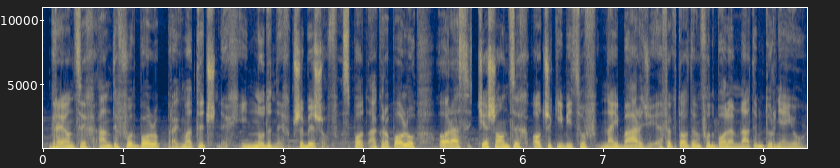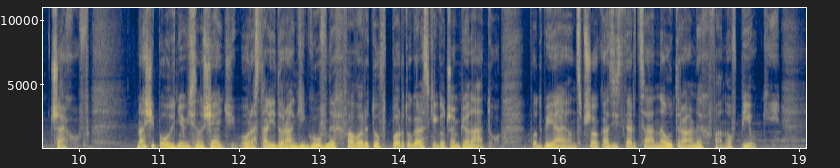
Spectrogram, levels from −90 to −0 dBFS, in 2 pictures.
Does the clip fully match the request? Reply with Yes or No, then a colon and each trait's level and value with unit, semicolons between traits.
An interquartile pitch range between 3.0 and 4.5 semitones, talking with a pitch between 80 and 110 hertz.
No: average, 4.1 semitones; low, 120 Hz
